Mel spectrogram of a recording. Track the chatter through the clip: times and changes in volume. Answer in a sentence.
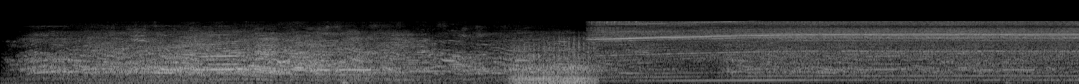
You can hear the chatter from 0.0 to 10.7 s, getting quieter.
